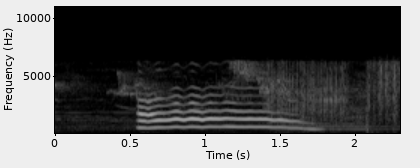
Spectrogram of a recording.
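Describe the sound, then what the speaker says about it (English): A cat gives one long, rising then falling meow, close and clear, followed by a soft thump near the end; no one talks. "Is it cat time? Is it meow time?"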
